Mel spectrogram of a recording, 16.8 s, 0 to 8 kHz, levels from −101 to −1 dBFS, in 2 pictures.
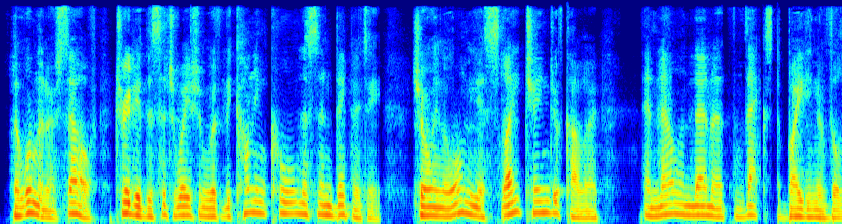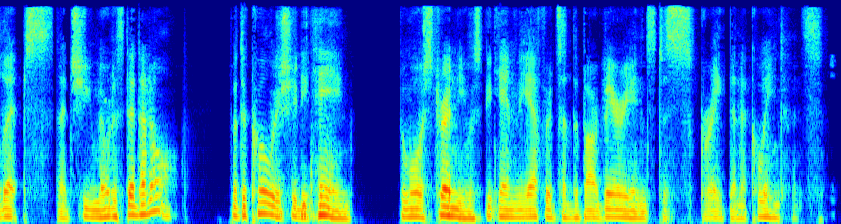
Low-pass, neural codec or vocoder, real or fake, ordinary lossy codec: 7.2 kHz; codec, 24 kHz, 0.9 kbps, WavTokenizer, medium music audio release; fake; AAC, 32 kbps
